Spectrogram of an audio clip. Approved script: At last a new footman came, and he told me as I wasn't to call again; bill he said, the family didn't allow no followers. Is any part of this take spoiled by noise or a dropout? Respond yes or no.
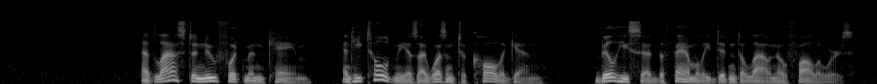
no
